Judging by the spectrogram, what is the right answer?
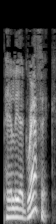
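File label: "paleographic", British English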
